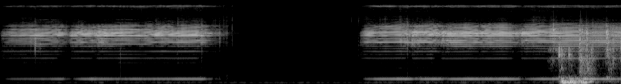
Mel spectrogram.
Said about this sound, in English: Give the buzzer a punch.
